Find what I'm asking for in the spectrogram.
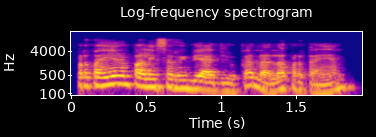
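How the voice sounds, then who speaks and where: Low-voiced woman giving a workshop. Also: big pitch swings, very fast, husky. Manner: addresses the audience directly, acts out example questions; hesitant restarts while explaining. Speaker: speaker at a coaching talk. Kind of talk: presenting a workshop on self-questioning. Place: talk venue before an audience.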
